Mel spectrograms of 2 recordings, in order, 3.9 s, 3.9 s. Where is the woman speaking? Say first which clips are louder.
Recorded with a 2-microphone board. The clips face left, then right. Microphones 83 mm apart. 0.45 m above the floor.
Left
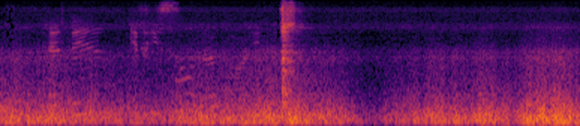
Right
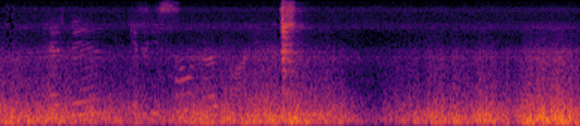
Right 1 dB; 20° right (ahead or behind).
